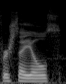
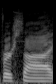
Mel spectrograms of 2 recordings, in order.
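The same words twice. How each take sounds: First: It is said the local Kentucky way. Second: It is said the usual, expected way. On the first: "it's called Versailles, Kentucky" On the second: "instead of"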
